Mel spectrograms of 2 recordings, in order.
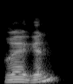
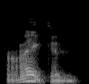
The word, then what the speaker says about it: Regen: O la de la lluvia, que hemos visto que tiene la pronunciación como Regen, con la R, o puede ser la pronunciación con una R fuerte, como Regen.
